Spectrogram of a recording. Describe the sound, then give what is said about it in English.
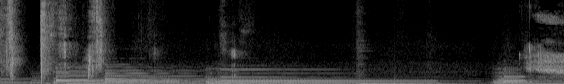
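A deck of cards is shuffled to pick an affirmation, in short crackling bursts at the start and again near the end, fairly quiet, over a steady bed of soft sustained music. “Okay, so let's shuffle these cards and see what we need to affirm.”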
